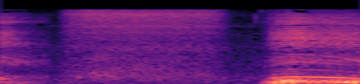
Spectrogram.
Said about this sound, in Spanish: Miren, tomen una respiración profunda y exhalen todo este oxígeno mientras van calmando ese vehículo.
